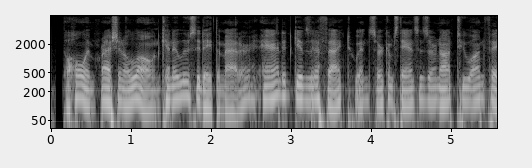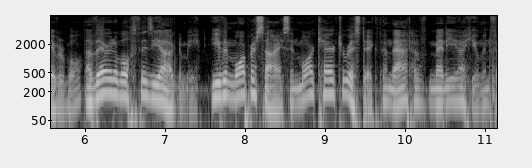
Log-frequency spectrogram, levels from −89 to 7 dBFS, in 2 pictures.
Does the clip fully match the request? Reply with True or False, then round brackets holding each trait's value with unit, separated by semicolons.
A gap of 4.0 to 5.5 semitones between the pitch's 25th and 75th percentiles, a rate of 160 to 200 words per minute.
True (4.7 semitones; 190 wpm)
